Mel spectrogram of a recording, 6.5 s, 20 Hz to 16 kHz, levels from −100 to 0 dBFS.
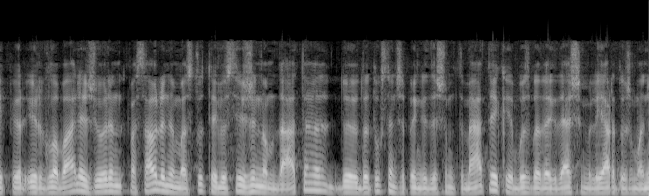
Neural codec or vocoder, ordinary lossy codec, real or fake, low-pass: codec, 16 kHz, 4.8 kbps, FACodec; AAC, 64 kbps; fake; 7.2 kHz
